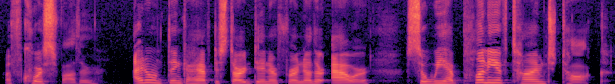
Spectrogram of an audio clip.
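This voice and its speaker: A gracious, devout lady, played by a woman, with a high voice in a dry recording. She speaks fondly, in the style of a religious audio drama. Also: expressive, normal speed, a bit bright, smooth, no room sound. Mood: pleased, welcoming. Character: gracious, devout woman, fond of remembering her friend.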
